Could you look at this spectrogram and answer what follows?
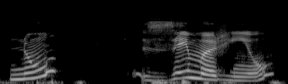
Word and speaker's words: aimerions: Now S and A together. Okay, it would be pronounced as Z. Nous aimerions.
